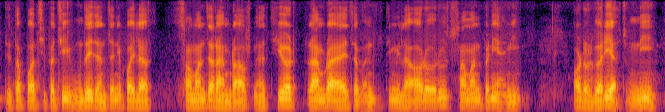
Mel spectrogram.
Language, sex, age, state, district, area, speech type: Nepali, male, 60+, West Bengal, Darjeeling, rural, spontaneous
